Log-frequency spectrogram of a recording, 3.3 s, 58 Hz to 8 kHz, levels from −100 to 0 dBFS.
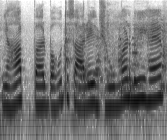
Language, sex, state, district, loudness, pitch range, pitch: Hindi, female, Uttar Pradesh, Lucknow, -15 LUFS, 190-235 Hz, 205 Hz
